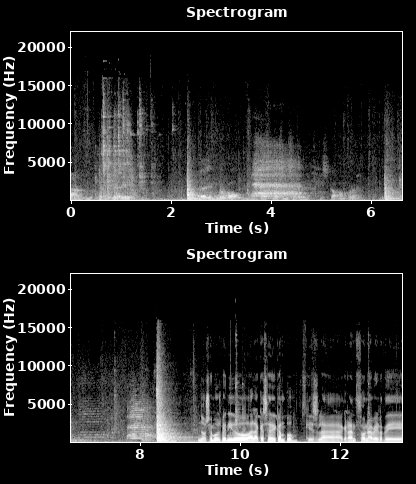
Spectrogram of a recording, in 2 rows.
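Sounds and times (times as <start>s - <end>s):
speech: 2.3s - 6.9s, 9.1s - 13.2s
flock of sheep and lambs bleating: 3.5s - 5.0s, 6.7s - 8.4s.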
